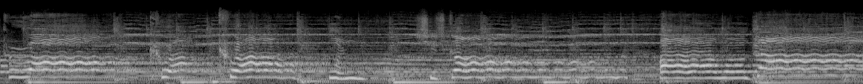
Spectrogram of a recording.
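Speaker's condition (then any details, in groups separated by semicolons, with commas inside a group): No condition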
